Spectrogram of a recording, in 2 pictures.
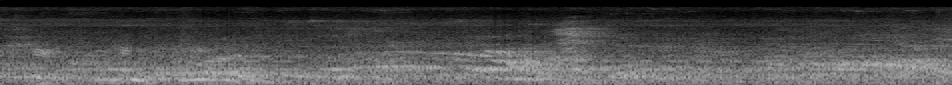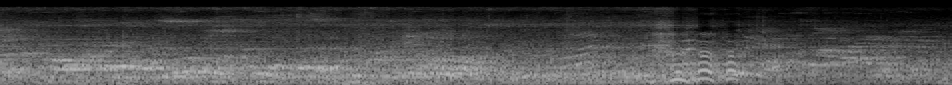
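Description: A crowd of children and adults chatters in a large echoing hall.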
